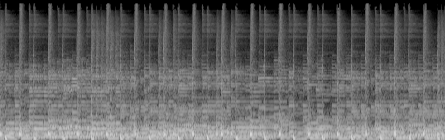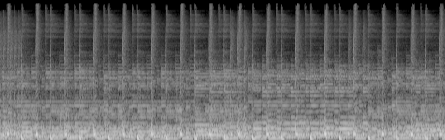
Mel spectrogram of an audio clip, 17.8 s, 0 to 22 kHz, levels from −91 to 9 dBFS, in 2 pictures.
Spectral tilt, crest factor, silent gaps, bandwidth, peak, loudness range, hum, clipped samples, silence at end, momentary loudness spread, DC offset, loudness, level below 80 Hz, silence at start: -6.5 dB/octave; 14 dB; none; over 20 kHz; 0 dBFS; 1 LU; none; under 0.1%; 0 s; 3 LU; under 0.1%; -17 LUFS; -22 dBFS; 0 s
